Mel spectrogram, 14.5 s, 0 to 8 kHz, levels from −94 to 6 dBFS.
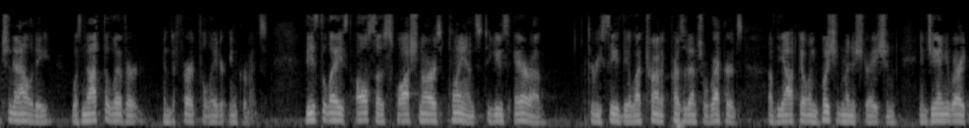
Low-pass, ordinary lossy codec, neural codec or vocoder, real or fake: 7.2 kHz; MP3, 24 kbps; codec, 16 kHz, 2 kbps, FreqCodec, smaller model; fake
